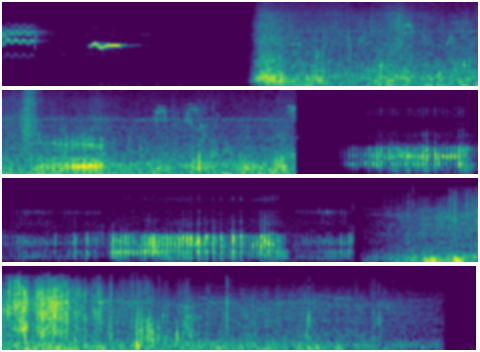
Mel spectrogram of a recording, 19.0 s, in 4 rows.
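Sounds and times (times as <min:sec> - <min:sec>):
cat purring: 0:06.7 - 0:13.0.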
